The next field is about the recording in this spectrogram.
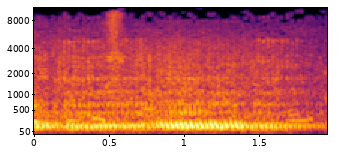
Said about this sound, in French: Oh, qu'il est gentil, ce gros lion-là. C'est un gros lion gentil, ça, hein?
